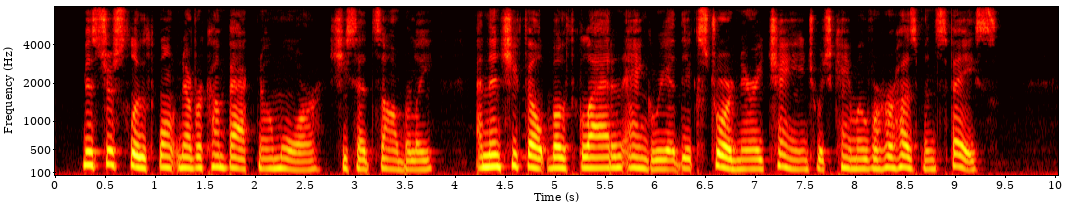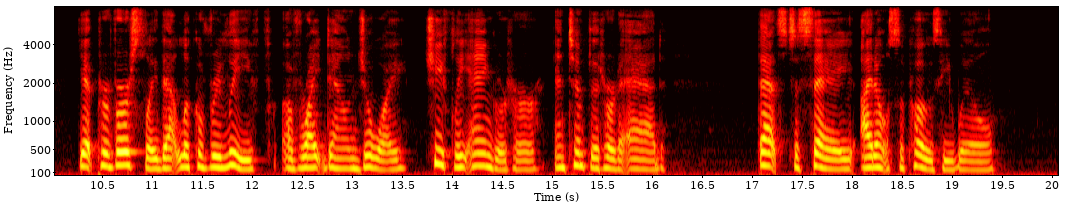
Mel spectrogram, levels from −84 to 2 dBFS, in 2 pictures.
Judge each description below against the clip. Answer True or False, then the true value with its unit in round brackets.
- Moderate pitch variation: True (3.3 semitones)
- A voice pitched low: False (180 Hz)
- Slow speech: False (165 wpm)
